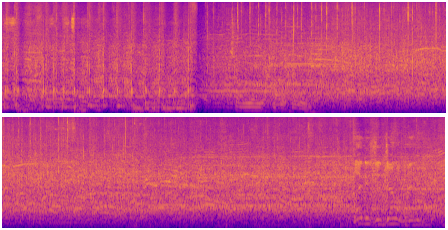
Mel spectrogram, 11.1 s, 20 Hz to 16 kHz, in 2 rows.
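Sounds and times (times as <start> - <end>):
marching band drums: 0.0 - 2.5
stadium crowd murmur: 0.0 - 11.0.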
